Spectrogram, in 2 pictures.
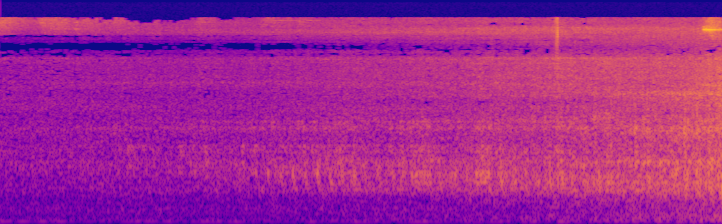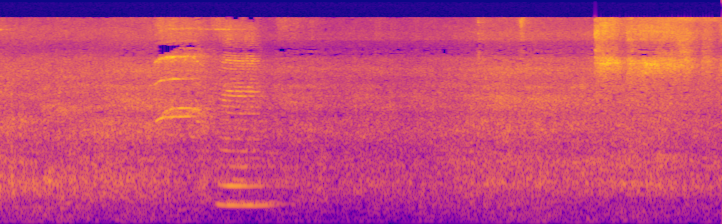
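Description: A train approaches and roars past close by, growing steadily louder.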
